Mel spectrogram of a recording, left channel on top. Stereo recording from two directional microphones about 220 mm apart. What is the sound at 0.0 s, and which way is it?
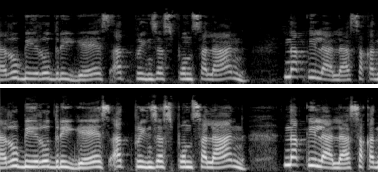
A woman's voice, 40° right (ahead or behind).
